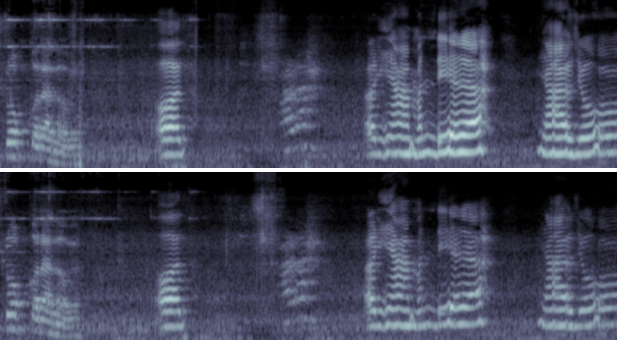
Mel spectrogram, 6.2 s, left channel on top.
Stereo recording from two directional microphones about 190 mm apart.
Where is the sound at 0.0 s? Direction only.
30° right (ahead or behind).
